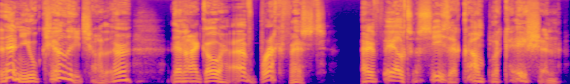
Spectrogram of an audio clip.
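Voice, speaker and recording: A smug, mocking mad-scientist villain from a superhero audiobook, played by a male narrator. He stretches his words with theatrical condescension, swinging widely in pitch over a creaky low register. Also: big pitch swings, a bit bright, no echo, studio quality, heavily acted. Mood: amused, dismissive. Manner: theatrical, condescending, drawn-out delivery.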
